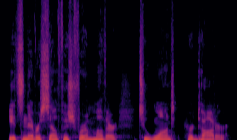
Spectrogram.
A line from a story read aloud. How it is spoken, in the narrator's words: Rildon said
